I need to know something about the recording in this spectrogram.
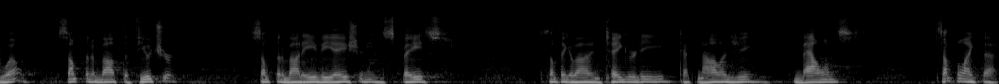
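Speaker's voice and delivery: ordinary delivery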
